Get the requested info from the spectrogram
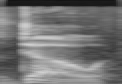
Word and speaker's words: dough: But basically, before you add the heat, the bread was dough first. And notice D O U G H, but it's just pronounced like D O, hmm.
